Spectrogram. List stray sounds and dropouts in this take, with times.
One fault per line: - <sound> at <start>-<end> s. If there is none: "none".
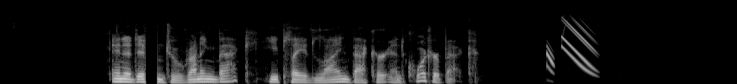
- dropout at 1.5-1.6 s
- chirp at 5.5-6.0 s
